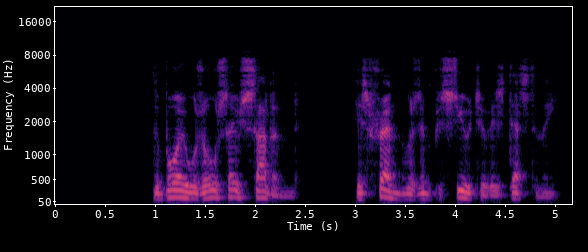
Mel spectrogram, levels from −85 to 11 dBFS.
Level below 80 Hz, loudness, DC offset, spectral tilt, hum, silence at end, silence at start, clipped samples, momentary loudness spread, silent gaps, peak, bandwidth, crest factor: -78 dBFS; -34 LUFS; under 0.1%; -4.5 dB/octave; none; 0.2 s; 1 s; under 0.1%; 11 LU; 2.47-2.60 s, 2.75-2.99 s; -16 dBFS; 9 kHz; 20 dB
